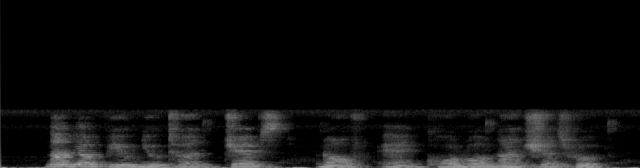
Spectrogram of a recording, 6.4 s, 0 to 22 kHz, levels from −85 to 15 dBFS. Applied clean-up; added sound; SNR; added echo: none; Cricket / Frog; 4 dB; reverberation time 0.3 s.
